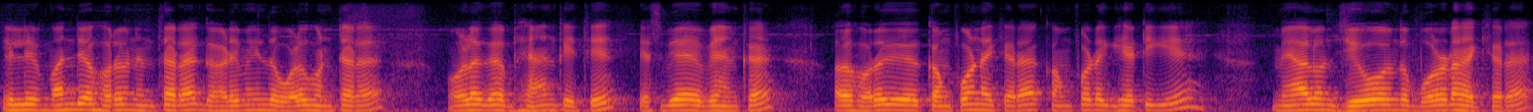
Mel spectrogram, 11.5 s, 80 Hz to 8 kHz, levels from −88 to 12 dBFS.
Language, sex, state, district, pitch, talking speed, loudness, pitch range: Kannada, male, Karnataka, Bijapur, 135 Hz, 140 wpm, -18 LUFS, 130-140 Hz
